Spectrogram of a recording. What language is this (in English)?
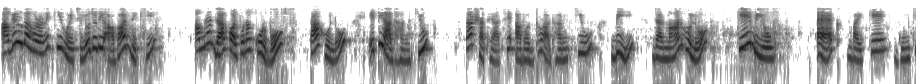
Bangla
